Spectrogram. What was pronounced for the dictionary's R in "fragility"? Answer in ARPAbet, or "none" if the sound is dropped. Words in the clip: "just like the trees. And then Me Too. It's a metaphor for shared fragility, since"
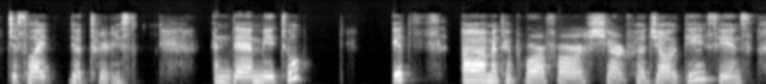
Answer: none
